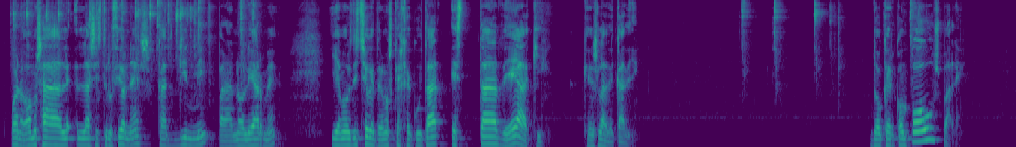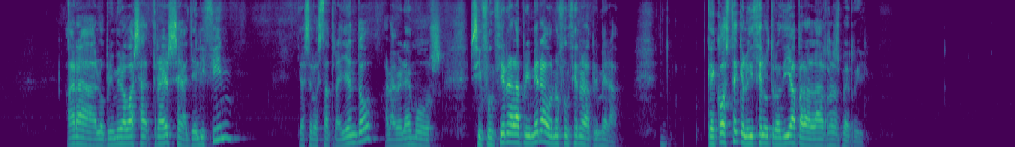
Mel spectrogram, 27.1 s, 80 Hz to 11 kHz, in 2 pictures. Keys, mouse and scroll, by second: 0.0-3.1 typing, 3.2 Return, 5.6 click, 6.9 click, 7.6-10.8 drag, 10.6-11.3 typing, 12.1 Return.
